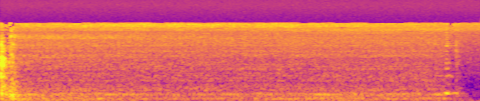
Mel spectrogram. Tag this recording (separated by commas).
Printer, Mechanisms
